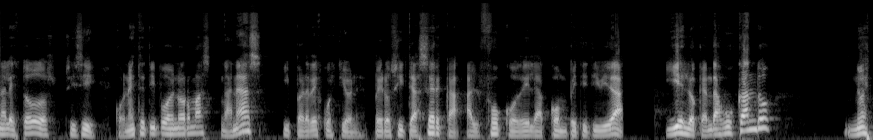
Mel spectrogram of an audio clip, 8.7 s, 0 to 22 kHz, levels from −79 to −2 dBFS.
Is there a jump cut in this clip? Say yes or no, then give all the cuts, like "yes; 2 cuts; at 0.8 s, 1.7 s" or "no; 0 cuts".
yes; 1 cut; at 1.1 s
